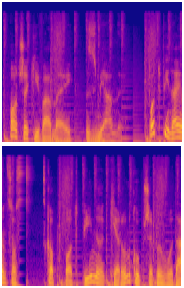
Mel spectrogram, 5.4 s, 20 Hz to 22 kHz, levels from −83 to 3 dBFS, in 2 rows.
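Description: At about 2.95 s the audio suddenly gives way to a buzzy, hissy continuation of whatever was sounding just before, and that smeared tail fades over roughly 0.36 s without ever dropping to true silence. At 3.33 s the real audio returns, but it picks up later than where it broke off, so that stretch is simply gone. That pattern points to a long network dropout as the likely cause, with the receiver stretching the last sound to cover the hole.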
